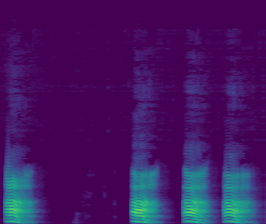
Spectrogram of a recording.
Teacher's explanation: for ah, my tongue is further forward in the mouth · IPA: /æ/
